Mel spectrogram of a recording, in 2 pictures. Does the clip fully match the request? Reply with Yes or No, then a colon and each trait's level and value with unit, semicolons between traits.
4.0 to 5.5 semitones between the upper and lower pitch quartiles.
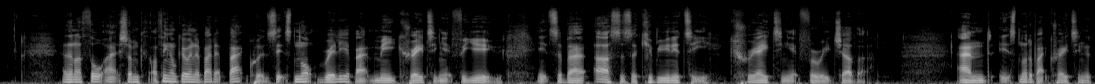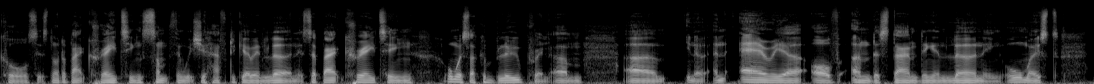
No: average, 3.1 semitones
